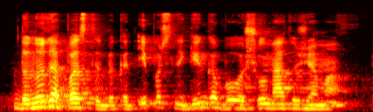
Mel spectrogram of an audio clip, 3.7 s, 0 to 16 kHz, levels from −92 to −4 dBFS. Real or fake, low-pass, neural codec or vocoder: real; 9.9 kHz; none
